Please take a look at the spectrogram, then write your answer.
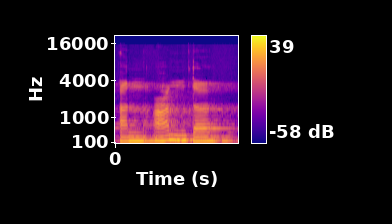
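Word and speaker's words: أَنْعَمْتَ: এখানে আমরা যে ভুল করি, প্রথমে হামজা আছে, হামজা দিয়ে নুন উচ্চারণ করার সময় এখানে পড়ব আন, এরপরে আইন, এটা গলার মধ্য থেকে একটু চেপে পড়তে হবে আম।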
